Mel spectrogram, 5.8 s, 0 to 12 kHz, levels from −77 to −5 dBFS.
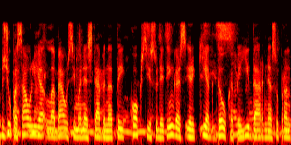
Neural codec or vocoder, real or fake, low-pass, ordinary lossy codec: none; real; 7.2 kHz; AAC, 64 kbps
